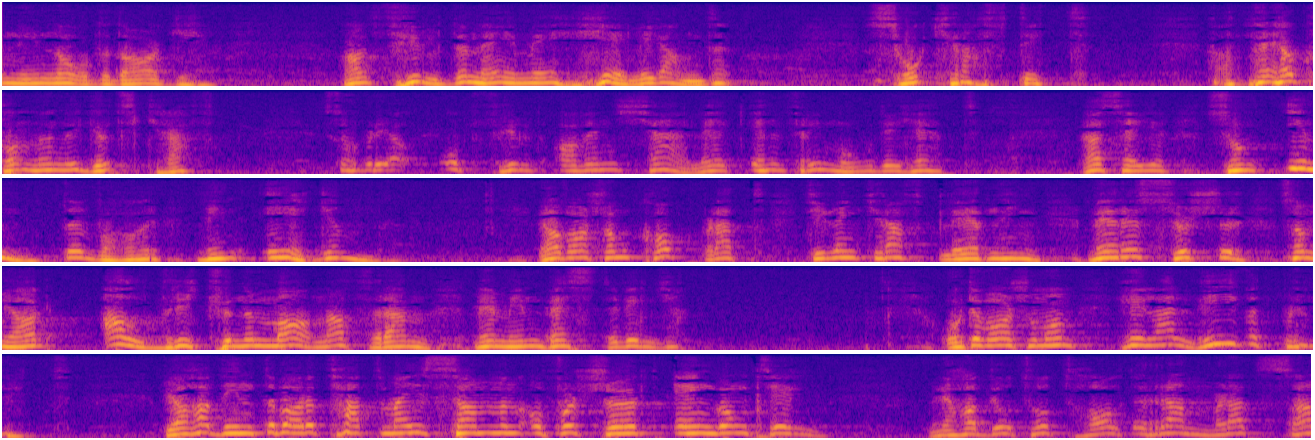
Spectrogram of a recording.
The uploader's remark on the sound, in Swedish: Inspelad vid kvällsmötet vid Nyhemsveckan i Mullsjö 16 juni 1994.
